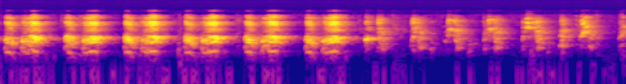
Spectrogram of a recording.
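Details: Chukar partridge giving a fast series of rasping chuck notes, roughly two per second, loud and even at first, then quicker, thinner and fading.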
